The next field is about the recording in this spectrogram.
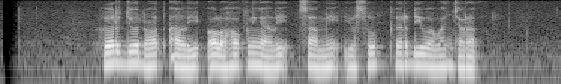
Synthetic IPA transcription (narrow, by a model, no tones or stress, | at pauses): hɨrd͡ʒunɔt̪aliɔlɔɦɔk̚niŋalisamijusup̚kʰɨrdiwawaɲt͡ʃaɾa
